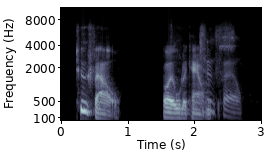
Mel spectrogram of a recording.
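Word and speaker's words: Coufal: So we had obviously Fabianski in goal, Kufal, or actually no, I'm pronouncing it wrong because there was the West Ham awards yesterday, and the man himself has said that it's pronounced Tufal by all accounts.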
